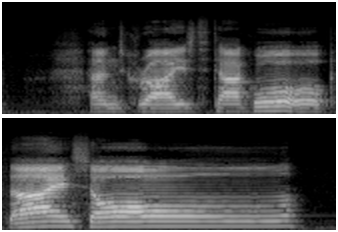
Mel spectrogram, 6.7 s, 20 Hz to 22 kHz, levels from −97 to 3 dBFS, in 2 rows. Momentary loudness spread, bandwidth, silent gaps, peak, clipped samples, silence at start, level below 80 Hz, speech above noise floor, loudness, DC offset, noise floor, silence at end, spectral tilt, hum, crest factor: 18 LU; 11 kHz; none; -8 dBFS; under 0.1%; 0.9 s; -82 dBFS; 45 dB; -25 LUFS; under 0.1%; -72 dBFS; 0.4 s; -4 dB/octave; none; 20 dB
